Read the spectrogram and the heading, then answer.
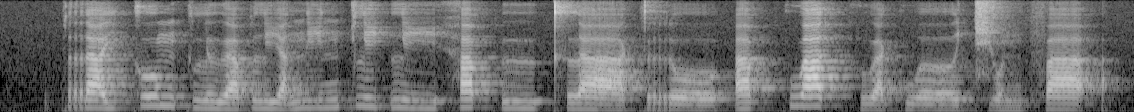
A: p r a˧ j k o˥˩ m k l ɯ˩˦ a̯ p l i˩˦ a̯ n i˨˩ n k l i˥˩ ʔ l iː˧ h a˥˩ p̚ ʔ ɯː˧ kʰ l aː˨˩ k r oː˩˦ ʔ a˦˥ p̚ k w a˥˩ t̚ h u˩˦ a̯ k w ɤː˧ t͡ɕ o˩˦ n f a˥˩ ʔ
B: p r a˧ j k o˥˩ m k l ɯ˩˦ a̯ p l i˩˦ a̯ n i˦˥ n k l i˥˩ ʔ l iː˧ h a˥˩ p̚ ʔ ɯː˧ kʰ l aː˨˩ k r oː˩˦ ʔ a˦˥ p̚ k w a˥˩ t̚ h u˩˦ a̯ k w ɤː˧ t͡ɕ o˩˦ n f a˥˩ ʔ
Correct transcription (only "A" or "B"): B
